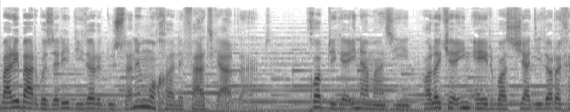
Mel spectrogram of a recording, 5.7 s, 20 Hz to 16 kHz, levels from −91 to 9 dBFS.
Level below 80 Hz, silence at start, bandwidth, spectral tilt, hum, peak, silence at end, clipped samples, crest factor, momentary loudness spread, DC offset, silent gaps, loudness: -38 dBFS; 0 s; 12.5 kHz; -5 dB/octave; none; -6 dBFS; 0 s; under 0.1%; 16 dB; 6 LU; under 0.1%; none; -23 LUFS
